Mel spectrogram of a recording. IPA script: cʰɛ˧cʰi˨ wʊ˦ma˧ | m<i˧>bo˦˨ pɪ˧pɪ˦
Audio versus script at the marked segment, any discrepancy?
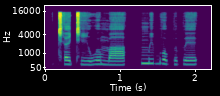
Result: yes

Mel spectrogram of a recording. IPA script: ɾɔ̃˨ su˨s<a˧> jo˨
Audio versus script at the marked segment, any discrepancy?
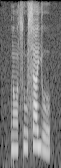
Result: no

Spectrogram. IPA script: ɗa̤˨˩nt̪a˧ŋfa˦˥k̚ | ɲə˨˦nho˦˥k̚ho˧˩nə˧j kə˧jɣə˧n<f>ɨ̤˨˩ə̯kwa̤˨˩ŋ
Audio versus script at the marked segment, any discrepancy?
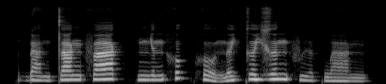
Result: no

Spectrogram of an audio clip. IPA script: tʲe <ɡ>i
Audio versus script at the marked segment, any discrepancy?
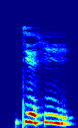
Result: yes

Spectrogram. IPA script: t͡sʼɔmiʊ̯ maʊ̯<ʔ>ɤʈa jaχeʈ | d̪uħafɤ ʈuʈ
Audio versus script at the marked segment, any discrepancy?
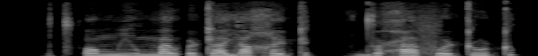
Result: no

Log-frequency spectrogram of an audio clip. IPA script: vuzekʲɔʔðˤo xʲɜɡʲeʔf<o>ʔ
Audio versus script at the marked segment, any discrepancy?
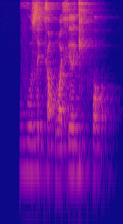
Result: yes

